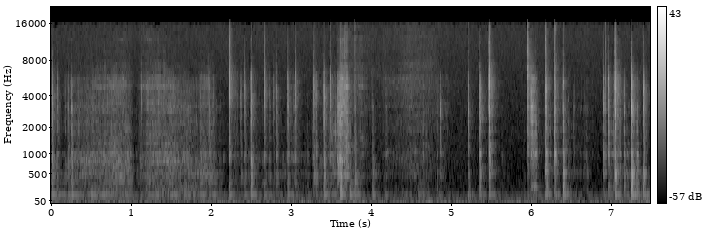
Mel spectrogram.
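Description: Long nails tap and scratch the ridged top and button panel of a hollow plastic Atari retro game console while hands hold its sides. Quick, dry clicks and scrapes come in uneven bursts over a steady low hum.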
